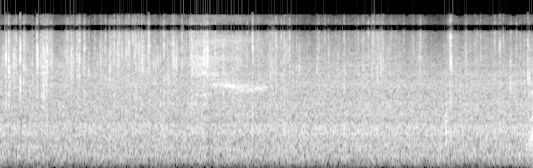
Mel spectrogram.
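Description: Foil trading-card booster pack crinkling lightly as it is torn open, over a steady hiss of room noise that is the loudest thing throughout.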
